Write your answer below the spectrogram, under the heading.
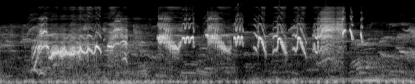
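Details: Energetic song of an Oriental magpie-robin intended as a provocation lure: a wavering warble, then a chain of sharp, loud whistled notes repeated in quick, uneven rhythm.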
